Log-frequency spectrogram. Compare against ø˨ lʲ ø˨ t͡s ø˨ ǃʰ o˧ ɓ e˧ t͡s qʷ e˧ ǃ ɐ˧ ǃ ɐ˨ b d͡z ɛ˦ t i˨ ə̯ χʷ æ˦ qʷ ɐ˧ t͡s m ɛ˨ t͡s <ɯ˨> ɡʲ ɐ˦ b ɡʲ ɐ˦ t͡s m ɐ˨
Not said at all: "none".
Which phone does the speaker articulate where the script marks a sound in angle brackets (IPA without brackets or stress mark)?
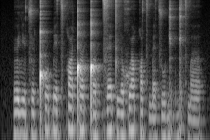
u˨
